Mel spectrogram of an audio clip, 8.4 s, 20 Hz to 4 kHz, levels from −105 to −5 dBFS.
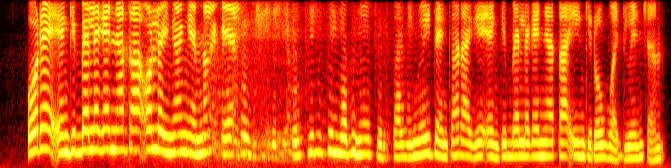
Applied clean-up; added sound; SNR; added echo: neural mask model DeepFilterNet 3.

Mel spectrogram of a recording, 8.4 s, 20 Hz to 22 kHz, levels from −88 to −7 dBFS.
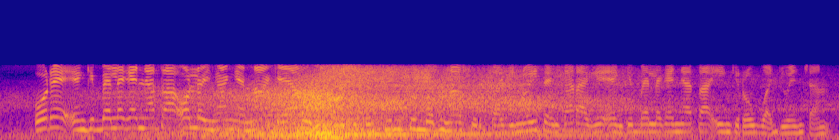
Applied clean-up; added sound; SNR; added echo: none; Car passing by; -3 dB; none.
